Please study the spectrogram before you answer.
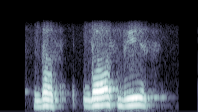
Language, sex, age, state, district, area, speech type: Hindi, female, 60+, Uttar Pradesh, Varanasi, rural, conversation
